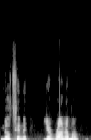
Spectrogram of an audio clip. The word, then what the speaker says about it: Miltos Yerolemou: I am sitting with Milton Yerolemou.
